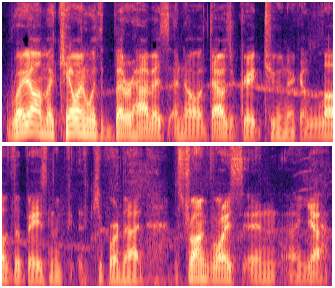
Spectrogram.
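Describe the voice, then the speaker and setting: Laughing, chatty low-voiced man. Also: moderate pace, fairly bright tone. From Canada. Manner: laughing, jokey, quotes people in put-on voices. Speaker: podcast co-host. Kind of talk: casual chat.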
